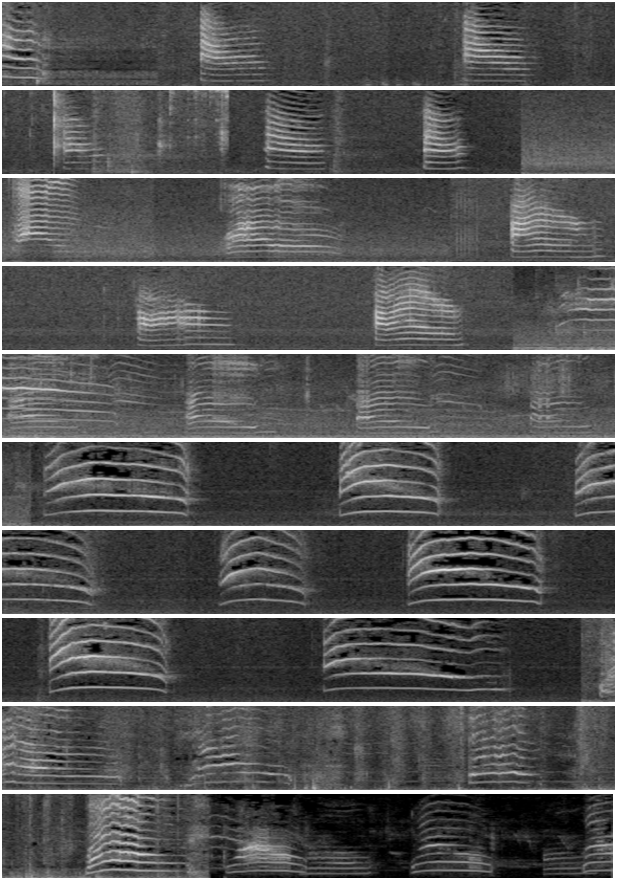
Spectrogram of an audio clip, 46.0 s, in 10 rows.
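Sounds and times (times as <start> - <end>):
low rumble: 8.5 - 12.6, 17.6 - 34.6
cat meowing: 16.7 - 24.5, 25.5 - 26.4, 27.2 - 28.4, 29.2 - 30.0, 30.6 - 31.7, 32.5 - 33.5, 34.6 - 36.0, 36.6 - 39.0
high-pitched kitten meows: 25.5 - 26.4, 27.3 - 28.4, 29.2 - 30.0, 32.6 - 33.5, 34.6 - 36.0, 42.0 - 45.9.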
